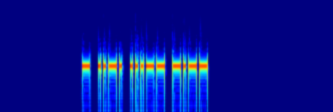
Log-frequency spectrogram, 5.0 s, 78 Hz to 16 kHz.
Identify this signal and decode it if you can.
Morse code, heard as a keyed tone, about 30 wpm, 700 Hz. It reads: TF3Y
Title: DXCC-100 Call Signs - 4 Characters - 30wpm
